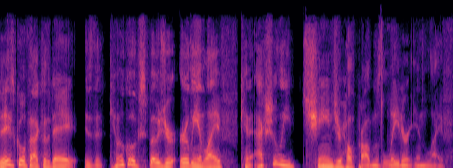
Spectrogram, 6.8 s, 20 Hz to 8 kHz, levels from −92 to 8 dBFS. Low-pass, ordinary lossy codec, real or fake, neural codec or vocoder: 7.2 kHz; AAC, 32 kbps; real; none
